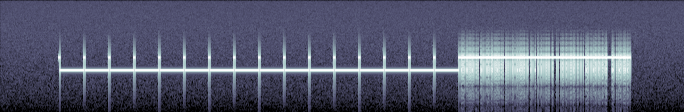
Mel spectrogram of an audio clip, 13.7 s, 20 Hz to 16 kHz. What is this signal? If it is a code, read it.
Weather fax (radiofax), 120 lines a minute, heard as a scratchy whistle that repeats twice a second.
